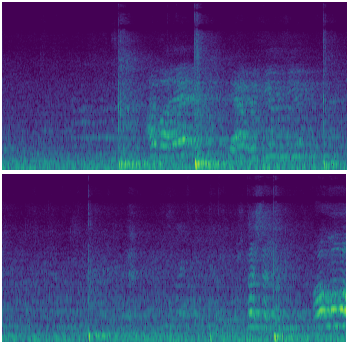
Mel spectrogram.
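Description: Volleyball being hit back and forth during a rally: about six sharp hand-on-ball knocks at uneven intervals, the loudest about two and a half seconds in, heard in a big indoor sand-court hall. Players' voices call out between the hits.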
